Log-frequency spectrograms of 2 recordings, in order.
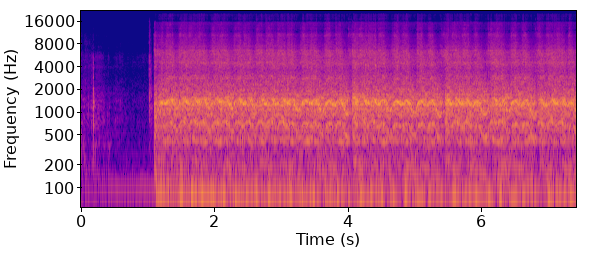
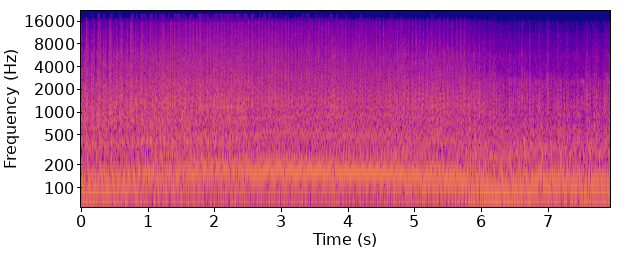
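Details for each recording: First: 1965 383 V8 from a junkyard, first start after 30+ years sitting, new distributor fitted and carb bowls filled: after a short crank it fires and holds a ragged, uneven idle; plugs had been wet and black. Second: Junkyard 1965 383 V8 after 30+ years sitting, new distributor, wet black plugs cleaned: loud unmuffled thumping about four pulses a second, slightly ragged but running steadily; runs acceptably now.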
